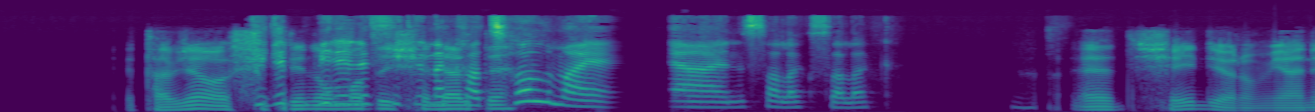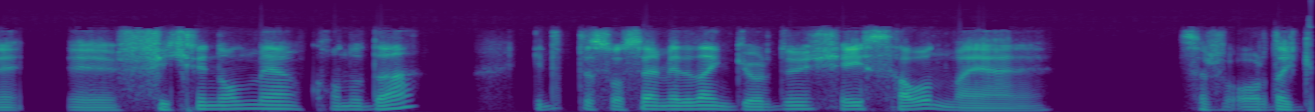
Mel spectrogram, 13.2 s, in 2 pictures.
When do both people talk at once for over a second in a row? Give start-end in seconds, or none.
1.3-2.6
